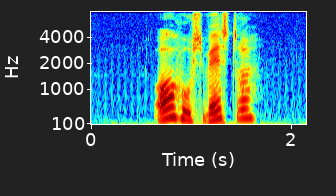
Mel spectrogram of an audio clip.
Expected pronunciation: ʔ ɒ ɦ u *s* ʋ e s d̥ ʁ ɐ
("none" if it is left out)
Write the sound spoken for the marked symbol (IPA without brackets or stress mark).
s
